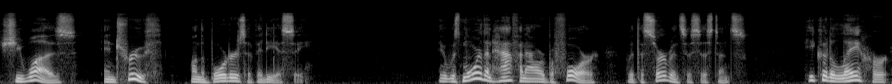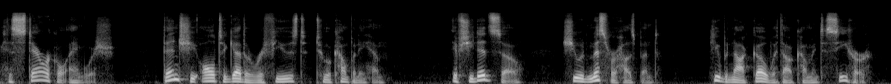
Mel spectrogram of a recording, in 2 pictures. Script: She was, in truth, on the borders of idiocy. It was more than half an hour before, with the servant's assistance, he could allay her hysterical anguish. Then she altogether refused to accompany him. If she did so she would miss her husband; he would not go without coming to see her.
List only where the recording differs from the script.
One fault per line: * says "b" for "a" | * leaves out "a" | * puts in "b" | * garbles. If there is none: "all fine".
all fine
